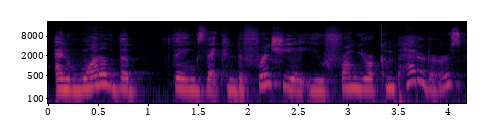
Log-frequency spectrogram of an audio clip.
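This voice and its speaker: A woman's voice: medium pitch, expressive, normal speed, slightly rough. A woman teaching a live online business lesson as a coach, emphatic and repeating her key points.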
